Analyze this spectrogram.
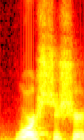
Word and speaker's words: Worcestershire: typed it into google apparently this is pronounced worcestershire sauce you're gonna need it i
